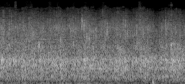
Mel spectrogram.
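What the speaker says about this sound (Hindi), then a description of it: "एक बार उनके लिए भी जोरदार ताली बजाई जाए" Steady applause from a school audience at a celebration of Ahilyabai Holkar's 300th birth anniversary, a dense continuous wash of clapping throughout without pauses.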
